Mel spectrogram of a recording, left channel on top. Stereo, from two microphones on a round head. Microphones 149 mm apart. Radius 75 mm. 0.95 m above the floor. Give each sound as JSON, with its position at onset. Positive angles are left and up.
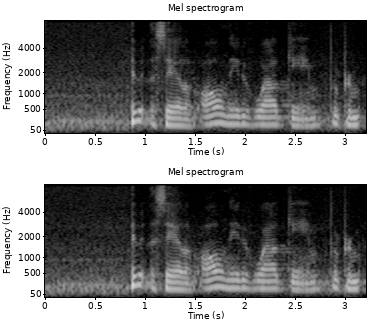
{"t": 0.8, "sound": "a man speaking", "side_deg": 5, "distance_m": 0.7}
